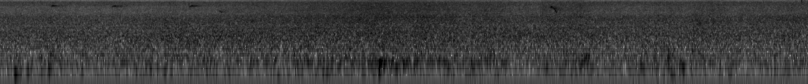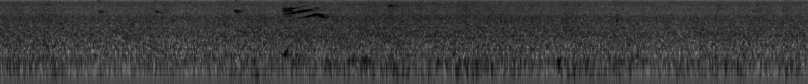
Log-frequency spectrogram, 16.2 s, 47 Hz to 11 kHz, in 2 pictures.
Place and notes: Cape Tribulation, QLD, Australia - myall beach in the morning
by the edge of the thick, spindly coastal vegetation.
recorded with an AT BP4025 into an Olympus LS-100.
Cape Tribulation QLD, Australia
